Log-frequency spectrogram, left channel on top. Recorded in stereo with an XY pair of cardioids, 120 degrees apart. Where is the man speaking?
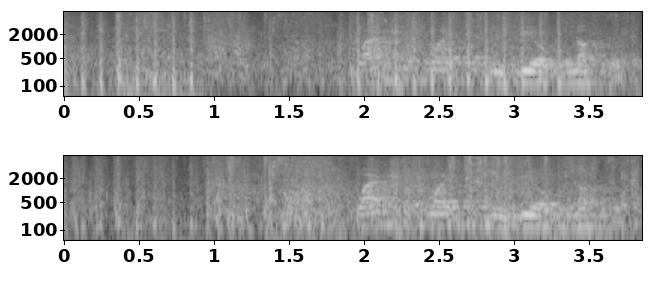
40° right, 2.5 m; by 3.8 s 45° left, 2 m.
